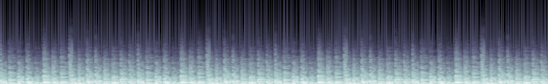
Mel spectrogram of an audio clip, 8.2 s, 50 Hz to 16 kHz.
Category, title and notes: Instrument samples > Synths / Electronic
This 233bpm Synth Loop is good for composing Industrial/Electronic/Ambient songs or using as soundtrack to a sci-fi/suspense/horror indie game or short film.
Weird, Ambient, Dark, Packs, Soundtrack, Loopable, Alien, Industrial, Drum, Loop, Samples, Underground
